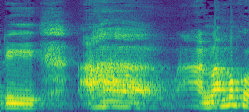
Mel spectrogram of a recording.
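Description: A man speaking, with a breathy gasp about a second in.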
